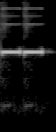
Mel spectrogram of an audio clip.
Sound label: suica card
